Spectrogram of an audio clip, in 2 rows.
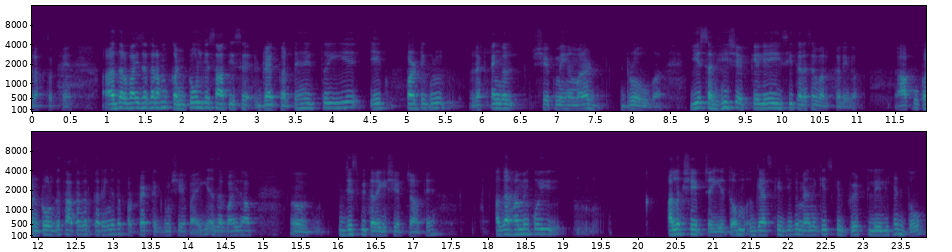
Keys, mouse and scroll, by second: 14.9 click, 16.8 ctrl+z, 17.5 click, 17.9 click, 23.2 KP_2.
